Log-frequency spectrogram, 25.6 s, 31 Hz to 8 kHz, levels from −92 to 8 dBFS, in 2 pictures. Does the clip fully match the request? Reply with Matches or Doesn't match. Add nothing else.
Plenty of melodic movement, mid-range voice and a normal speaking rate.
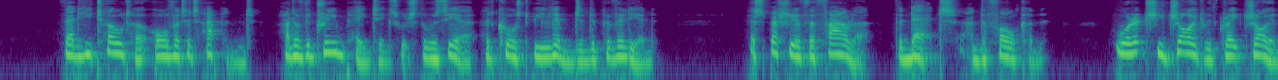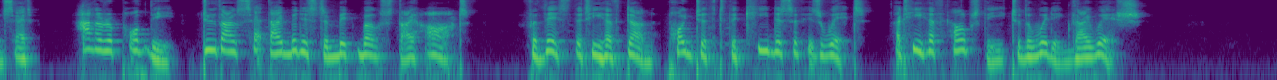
Matches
